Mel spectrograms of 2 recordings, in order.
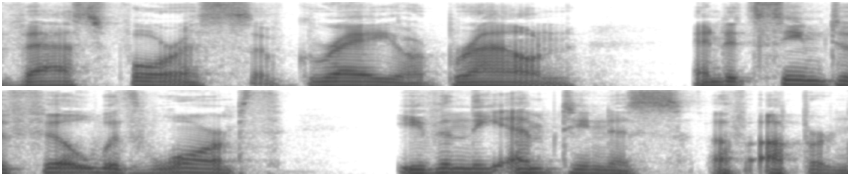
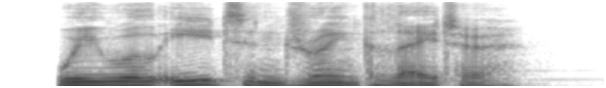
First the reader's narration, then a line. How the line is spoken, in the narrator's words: he said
